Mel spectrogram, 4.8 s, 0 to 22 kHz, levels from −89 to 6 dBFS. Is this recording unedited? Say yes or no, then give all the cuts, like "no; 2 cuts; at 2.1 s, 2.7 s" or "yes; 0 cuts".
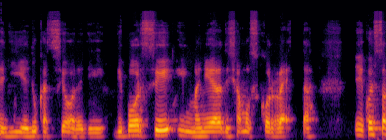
no; 1 cut; at 1.3 s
